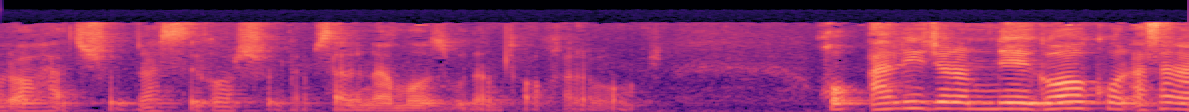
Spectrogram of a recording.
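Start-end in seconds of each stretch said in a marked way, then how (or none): 0.0-3.3 whisper. Pretend. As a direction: breathe it out in peace. Ali's quiet relief. (زمزمهٔ آرام)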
